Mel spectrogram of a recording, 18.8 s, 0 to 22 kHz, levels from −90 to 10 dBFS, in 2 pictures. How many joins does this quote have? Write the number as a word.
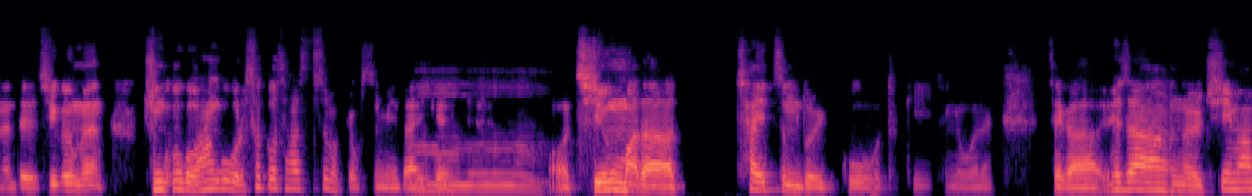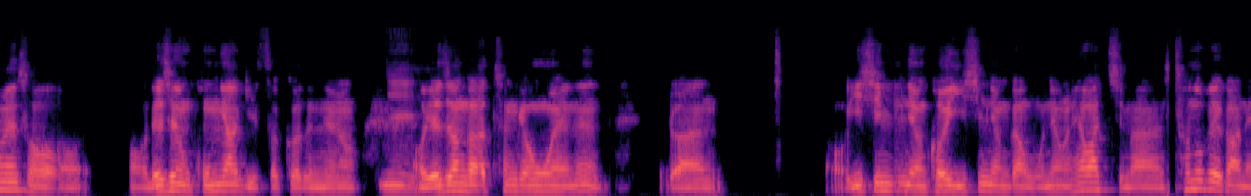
one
